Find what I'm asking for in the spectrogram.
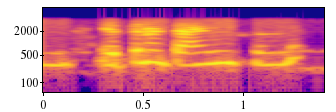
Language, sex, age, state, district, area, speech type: Tamil, female, 18-30, Tamil Nadu, Mayiladuthurai, urban, conversation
